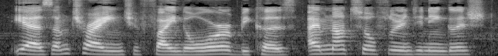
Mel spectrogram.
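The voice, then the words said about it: Hoarse, low sore-throat voice. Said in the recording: “my voice is like that ... when your throat are like hurting and you just sing low, in a low voice ... Horse”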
